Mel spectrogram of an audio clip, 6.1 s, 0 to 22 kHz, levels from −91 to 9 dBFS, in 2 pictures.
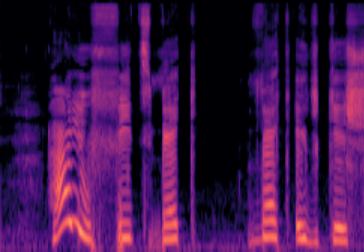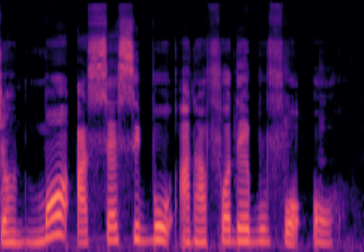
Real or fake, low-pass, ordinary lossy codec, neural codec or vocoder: real; none; none; none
